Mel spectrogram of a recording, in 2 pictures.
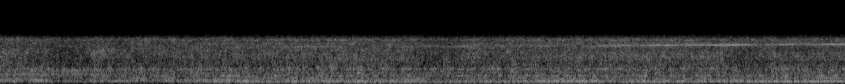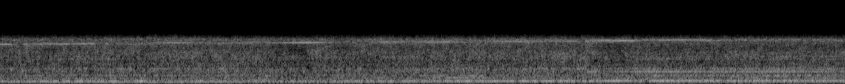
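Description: Front-loading washing machine on its final spin, the drum speeding up: a steady motor hum with a high whine that rises slowly in pitch from about six seconds in, growing gradually louder.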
